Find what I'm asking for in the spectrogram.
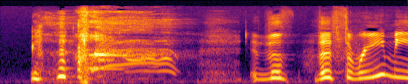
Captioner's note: laughing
